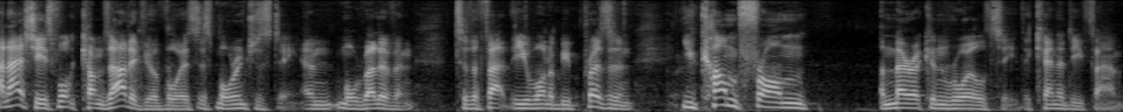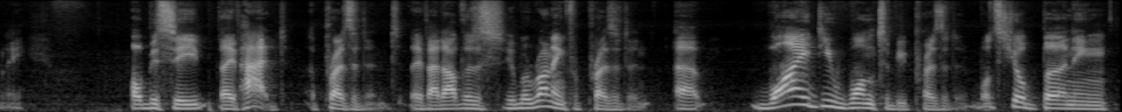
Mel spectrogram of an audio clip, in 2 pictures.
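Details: Adult male interviewer; normal voice.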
